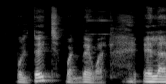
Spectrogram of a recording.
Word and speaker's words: Voltage: scot voltaje o voltage cómo se pronunci esto voltage voltaje eh con g con lo cual es voltage bueno da igual en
